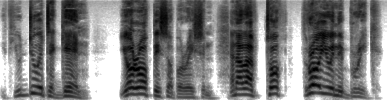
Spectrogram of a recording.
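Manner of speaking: loud, high-pitched warning; angry threat. Acted. Officer threatens to remove subordinate.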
